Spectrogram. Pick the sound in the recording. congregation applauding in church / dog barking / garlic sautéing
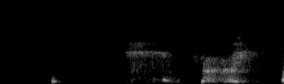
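dog barking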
